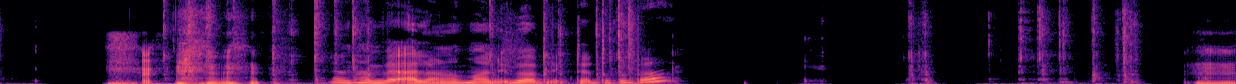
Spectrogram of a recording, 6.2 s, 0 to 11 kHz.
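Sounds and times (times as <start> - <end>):
laughter: 0.6 - 1.4
typing notes on a computer keyboard: 0.8 - 3.4, 4.5 - 5.8
speech: 1.0 - 3.5, 6.0 - 6.1.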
